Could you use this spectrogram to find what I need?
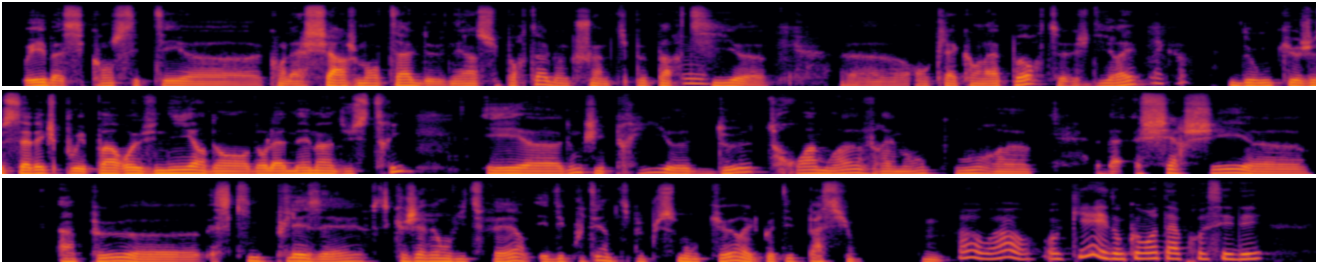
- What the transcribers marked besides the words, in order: other background noise
- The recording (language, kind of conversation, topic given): French, podcast, Peux-tu raconter un tournant important dans ta carrière ?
